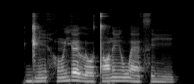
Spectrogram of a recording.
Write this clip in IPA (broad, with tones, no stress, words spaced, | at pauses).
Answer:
d͡ʒĩ˨ hũ˨˦jɛ˦˨lo˨tɔ̃˨˦ ɾĩ˧wɛ̃˨ si˨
